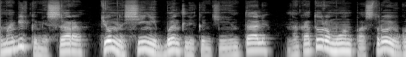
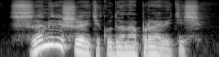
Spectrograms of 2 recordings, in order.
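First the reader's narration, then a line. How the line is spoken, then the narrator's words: Gruff grumble. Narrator (Russian): буркнул Сантьяго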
